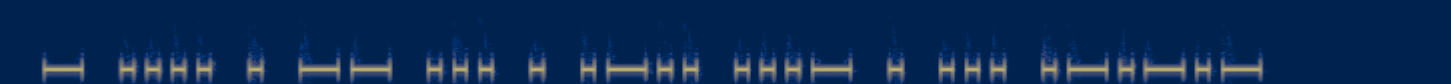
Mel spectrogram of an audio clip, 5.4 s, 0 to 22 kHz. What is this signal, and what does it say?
Morse code, heard as a keyed tone, about 25 wpm, 700 Hz. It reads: THEMSELVES.
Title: Sentences from Top 1000 Words - Review Part 5 - 25wpm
